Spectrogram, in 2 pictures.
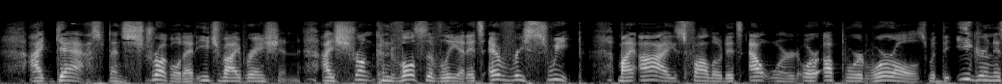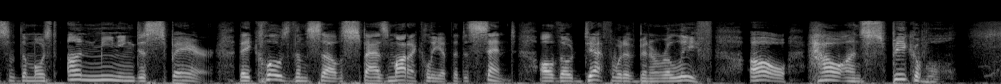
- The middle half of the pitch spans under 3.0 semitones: No, average, 4.2 semitones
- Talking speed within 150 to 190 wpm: No, average, 140 wpm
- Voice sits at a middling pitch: Yes, medium, 165 Hz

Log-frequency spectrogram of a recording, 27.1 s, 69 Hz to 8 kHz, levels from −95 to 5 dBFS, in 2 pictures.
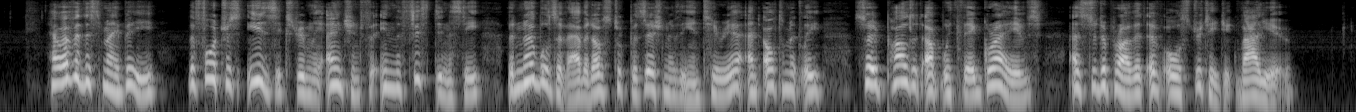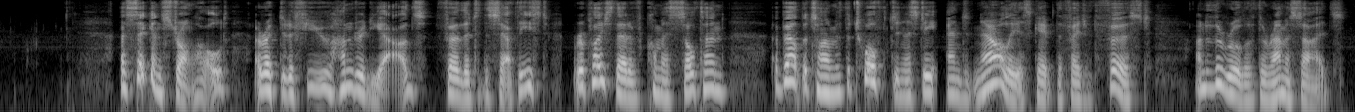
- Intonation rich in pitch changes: Yes, wide, 6.6 semitones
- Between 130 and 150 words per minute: No, average, 175 wpm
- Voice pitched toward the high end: No, medium, 165 Hz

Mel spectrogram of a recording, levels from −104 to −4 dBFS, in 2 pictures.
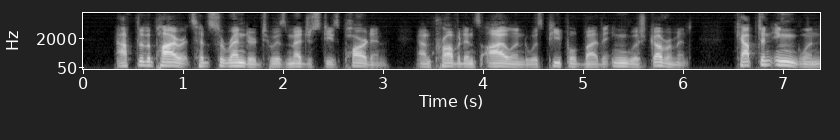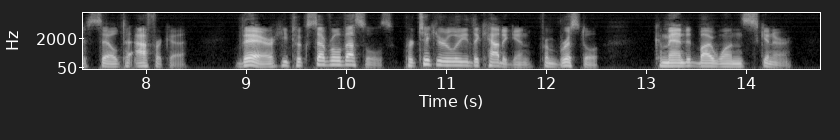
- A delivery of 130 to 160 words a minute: Yes, average, 150 wpm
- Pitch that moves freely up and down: Yes, wide, 5.8 semitones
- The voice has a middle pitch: No, low, 110 Hz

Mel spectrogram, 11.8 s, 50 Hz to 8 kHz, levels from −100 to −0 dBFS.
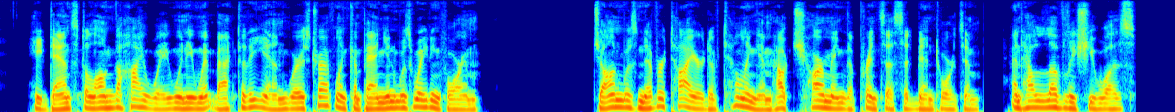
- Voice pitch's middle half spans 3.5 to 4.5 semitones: Yes, average, 3.9 semitones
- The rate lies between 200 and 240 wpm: Yes, fast, 205 wpm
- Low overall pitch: Yes, low, 115 Hz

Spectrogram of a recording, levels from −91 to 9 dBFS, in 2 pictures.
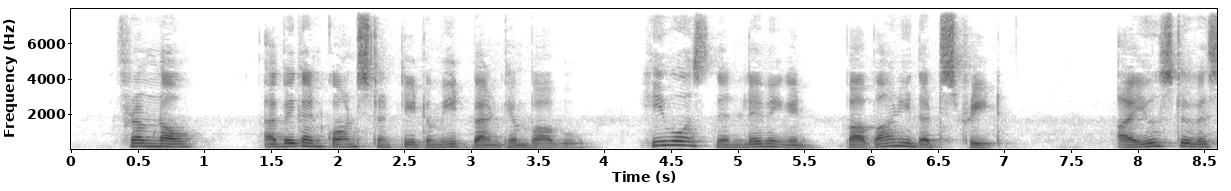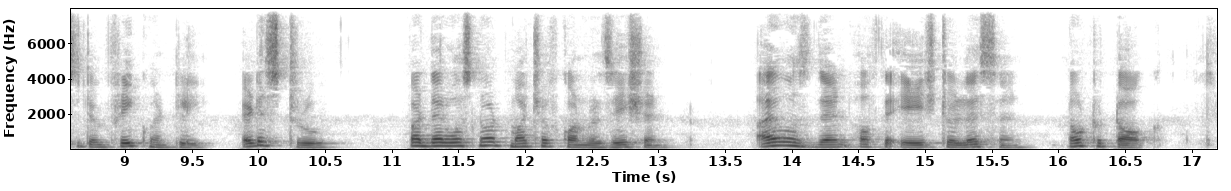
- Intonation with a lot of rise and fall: Yes, wide, 6.0 semitones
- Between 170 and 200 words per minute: No, average, 155 wpm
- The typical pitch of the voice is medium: Yes, medium, 145 Hz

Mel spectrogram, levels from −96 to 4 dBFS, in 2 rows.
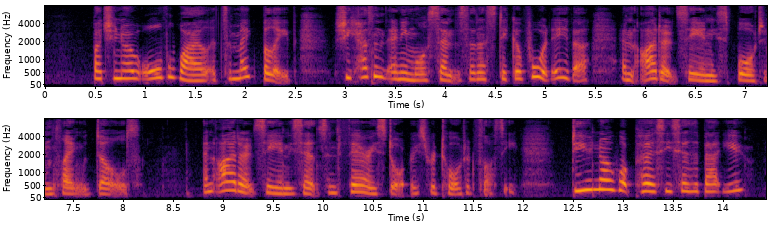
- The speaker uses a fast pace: Yes, fast, 210 wpm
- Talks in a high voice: Yes, very high, 280 Hz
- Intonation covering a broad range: No, average, 4.8 semitones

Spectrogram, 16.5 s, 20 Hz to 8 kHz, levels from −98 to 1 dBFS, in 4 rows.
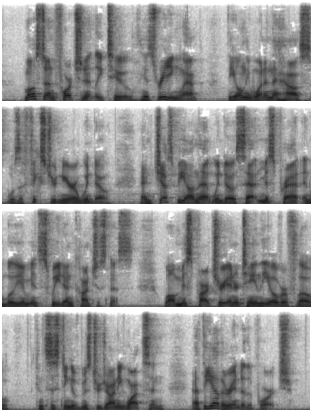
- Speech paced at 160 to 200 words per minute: Yes, average, 180 wpm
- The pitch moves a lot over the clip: Yes, wide, 6.9 semitones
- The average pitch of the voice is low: Yes, low, 110 Hz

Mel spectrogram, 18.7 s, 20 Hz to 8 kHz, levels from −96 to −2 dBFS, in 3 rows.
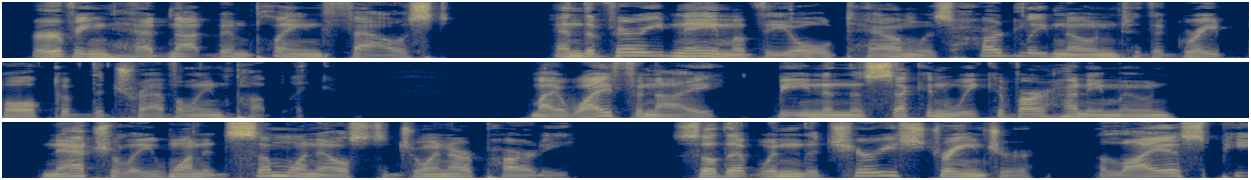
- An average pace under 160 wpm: No, average, 170 wpm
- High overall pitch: No, low, 115 Hz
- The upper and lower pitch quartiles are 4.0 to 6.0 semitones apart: Yes, average, 4.4 semitones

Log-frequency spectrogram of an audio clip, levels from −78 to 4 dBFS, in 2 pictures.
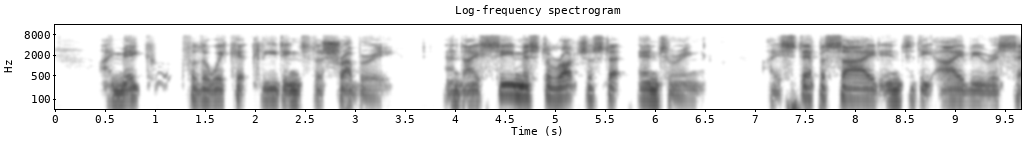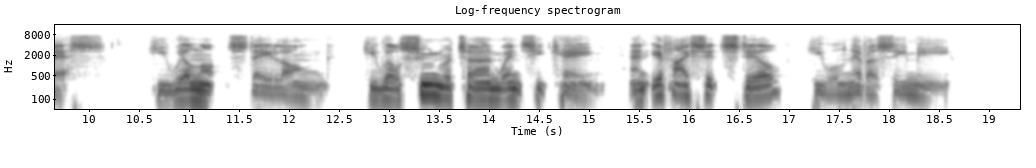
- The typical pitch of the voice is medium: No, very low, 95 Hz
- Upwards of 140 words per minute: No, slow, 135 wpm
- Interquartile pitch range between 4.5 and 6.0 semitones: No, average, 3.6 semitones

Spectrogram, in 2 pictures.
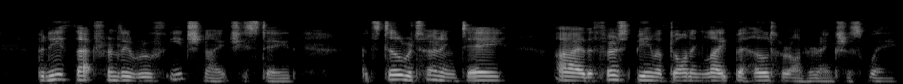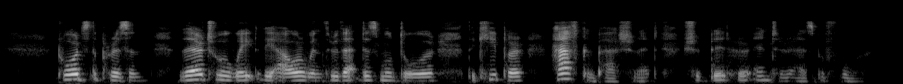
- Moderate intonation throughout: Yes, average, 3.4 semitones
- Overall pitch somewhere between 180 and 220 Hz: Yes, medium, 185 Hz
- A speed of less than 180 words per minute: Yes, average, 160 wpm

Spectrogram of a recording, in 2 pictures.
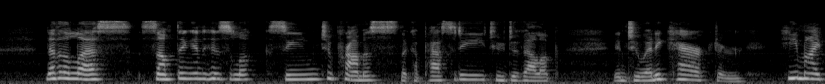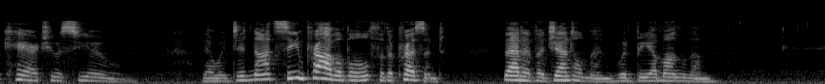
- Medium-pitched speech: No, high, 195 Hz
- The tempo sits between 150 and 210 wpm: No, average, 140 wpm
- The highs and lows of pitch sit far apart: Yes, wide, 6.0 semitones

